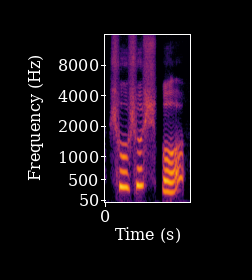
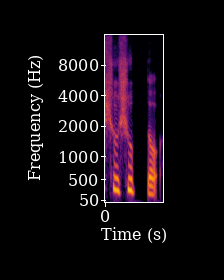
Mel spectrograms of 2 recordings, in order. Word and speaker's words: সুষুপ্ত: দৃষ্টি দেখে শোভিত পুরুষের সুপুষ্প সুপুষ্প পারছি না বলতে আদলে মোহে ডুবে গেছে। আসলে ওটা আমি উচ্চারণ করতে পারছি না। আসলে ওটার উচ্চারণ হবে সুষুপ্ত।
